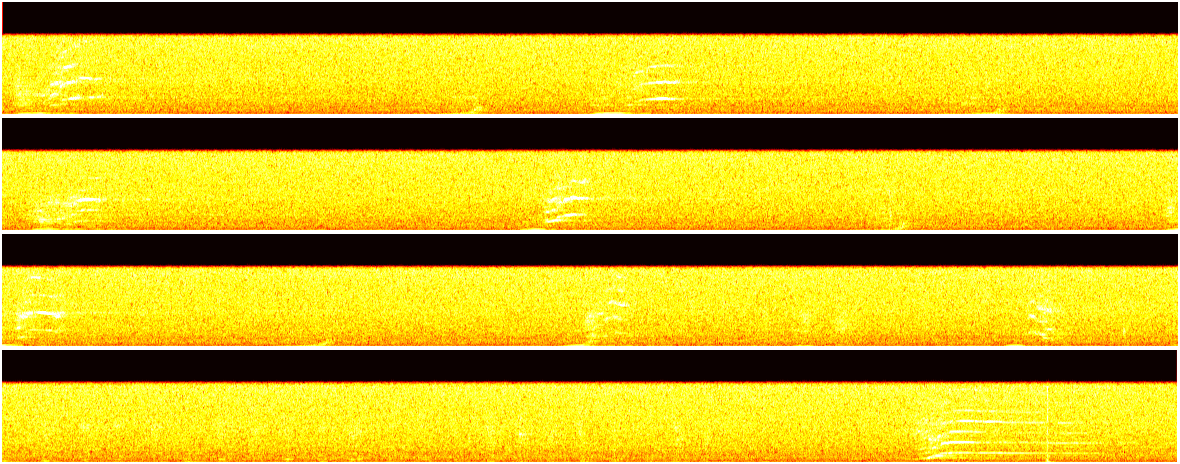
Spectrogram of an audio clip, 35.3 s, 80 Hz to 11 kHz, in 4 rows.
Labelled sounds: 0.4	0.8	humpback whale, 1.4 to 3.5 kHz
4.7	5.1	humpback whale, 1.3 to 4.9 kHz
9.0	9.6	humpback whale, 0.86 to 3.2 kHz
12.9	13.3	humpback whale, 0.83 to 3.4 kHz
17.7	18.1	humpback whale, 1.4 to 5.2 kHz
33.4	34.6	humpback whale, 0.80 to 5.2 kHz

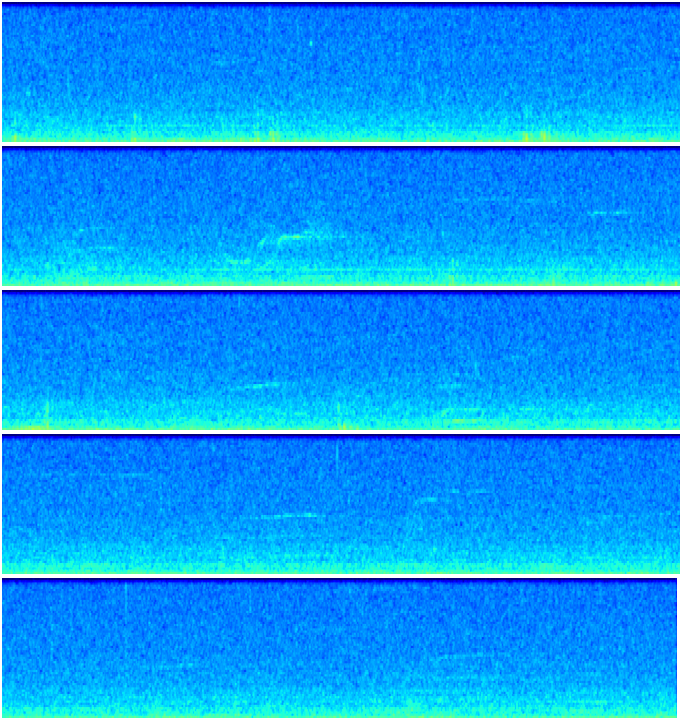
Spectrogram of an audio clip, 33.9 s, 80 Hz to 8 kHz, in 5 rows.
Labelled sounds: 9.0	10.1	killer whale, southern resident, 1.4 to 3.7 kHz

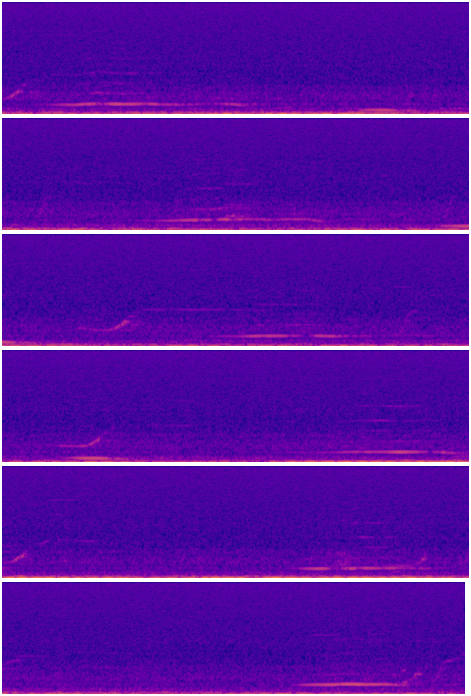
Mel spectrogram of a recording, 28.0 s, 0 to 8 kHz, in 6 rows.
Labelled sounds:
0.9	1.2	humpback whale, 1.1 to 1.3 kHz
6.6	6.9	humpback whale, 1.1 to 1.2 kHz
10.8	11.4	humpback whale, 0.93 to 1.0 kHz
17.6	18.1	humpback whale, 1.1 to 1.8 kHz
23.4	23.7	humpback whale, 0.80 to 1.1 kHz
26.5	26.8	humpback whale, 1.8 to 1.9 kHz

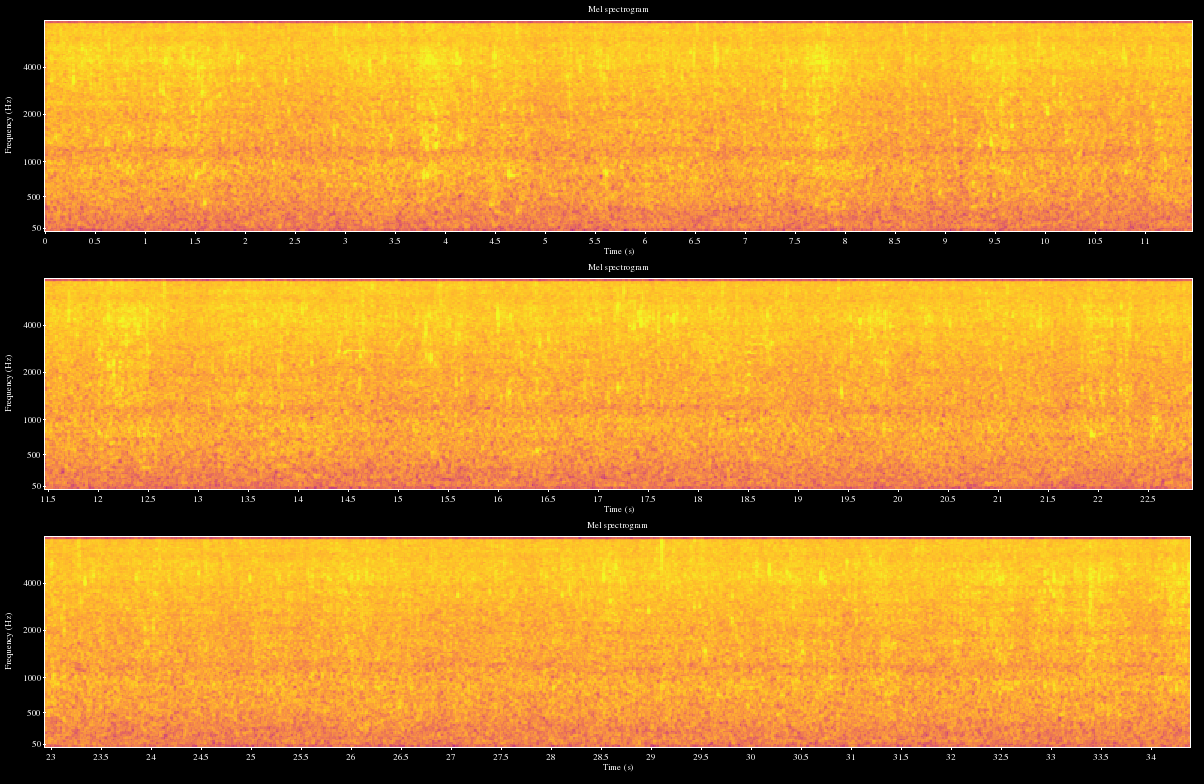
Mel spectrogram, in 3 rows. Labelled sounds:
14.4	14.7	killer whale, northern resident, A clan, AB subclan, 2.6 to 2.8 kHz

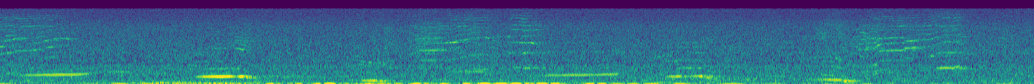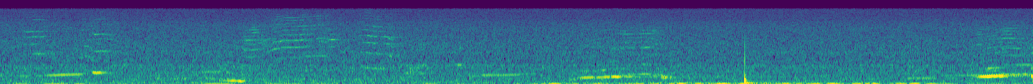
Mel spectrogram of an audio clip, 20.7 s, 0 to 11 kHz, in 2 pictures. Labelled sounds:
0.0	0.5	humpback whale, 1.2 to 5.3 kHz
3.6	3.9	humpback whale, 0.80 to 0.93 kHz
4.2	5.4	humpback whale, 1.4 to 4.6 kHz
8.6	9.5	humpback whale, 1.3 to 5.3 kHz
10.6	10.8	humpback whale, 2.4 to 3.1 kHz
11.2	11.5	humpback whale, 2.6 to 2.8 kHz
13.0	14.4	humpback whale, 1.2 to 5.5 kHz
20.2	20.5	humpback whale, 2.2 to 2.4 kHz

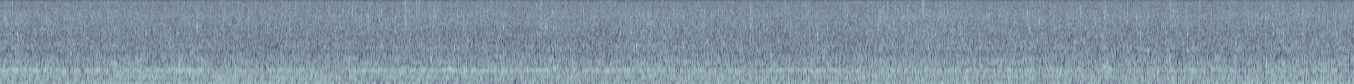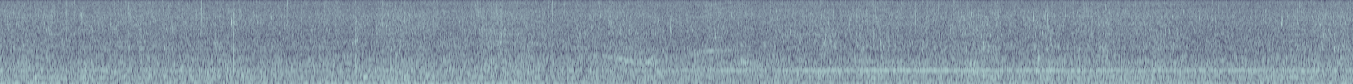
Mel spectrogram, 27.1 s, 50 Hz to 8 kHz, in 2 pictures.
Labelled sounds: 20.4	20.9	humpback whale, 1.1 to 1.3 kHz

